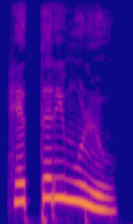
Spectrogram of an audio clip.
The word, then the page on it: ಹಾತರುಮಾಲು: hāta rumālu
